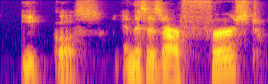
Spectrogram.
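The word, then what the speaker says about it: Oikos: I being coy however in Greek the O I is actually pronounced e like in seed so remember the Greeks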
